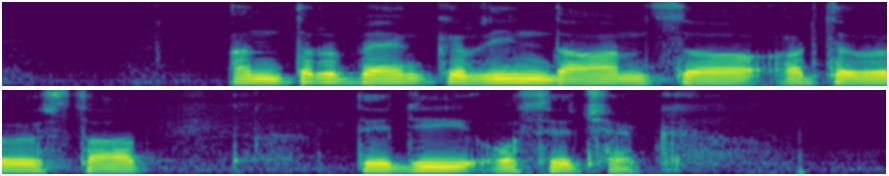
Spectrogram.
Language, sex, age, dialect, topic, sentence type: Magahi, male, 18-24, Northeastern/Surjapuri, banking, statement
